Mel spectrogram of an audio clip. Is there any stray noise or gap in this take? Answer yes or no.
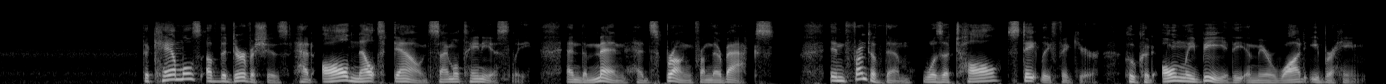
no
